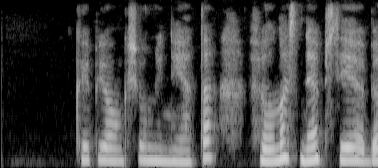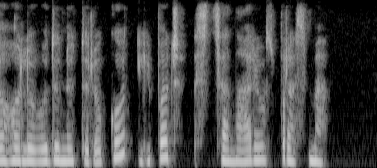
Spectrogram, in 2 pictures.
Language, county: Lithuanian, Utena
